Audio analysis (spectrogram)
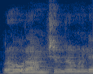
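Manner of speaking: normal talking voice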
